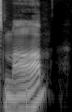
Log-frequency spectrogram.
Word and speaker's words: Mam: this restaurant is spelled M-A-M, but there are funny accents on the A, and the accent in that case means that the intonation goes up. – Yep. – So it's Mom. – Yeah, Mom.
